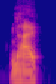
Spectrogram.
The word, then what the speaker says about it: Nighy: Bill Nighy? Nighy? Nye. – I always said Nye when I first saw it.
